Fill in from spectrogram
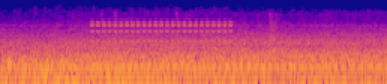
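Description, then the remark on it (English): A telephone rings once, a steady electronic trill lasting about a second, heard over a constant low rumble of background noise with no voices. “If you want to get the guy that screwed you, then you should answer that.”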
